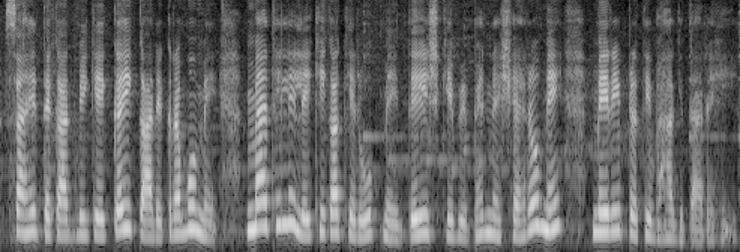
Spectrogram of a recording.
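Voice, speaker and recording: A woman's voice: medium pitch, lively intonation, normal speed, hardly any pauses, faint music behind. A middle-aged woman from Bihar, a native Maithili speaker, introducing herself to listeners as a radio presenter in a scripted style. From Bihar, India.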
